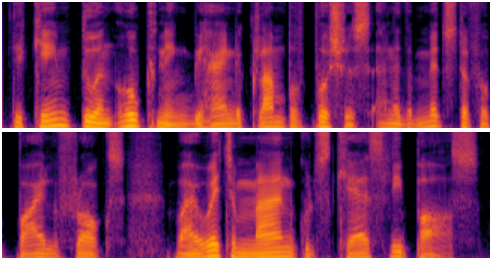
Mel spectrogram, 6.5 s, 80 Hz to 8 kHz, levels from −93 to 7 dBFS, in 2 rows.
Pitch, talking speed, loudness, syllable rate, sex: 100 Hz, 240 wpm, -19 LUFS, 5.4 syllables/s, male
